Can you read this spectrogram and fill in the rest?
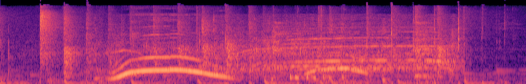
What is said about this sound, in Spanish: Gracias, gracias. Aplausos para ella.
